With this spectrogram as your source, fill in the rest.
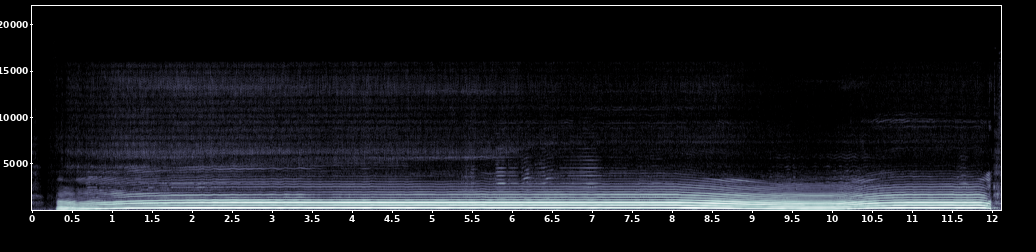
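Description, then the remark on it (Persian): A red-alert air raid siren, signalling people to leave their homes and go to shelters, sounds alone in a loud, steady drone. It swells up at the start, holds one pitch for about ten seconds, briefly dips and recovers, then cuts off. “این آجیر که میزد همه مردم موظف بودن یه صدایی هم میمد صدایی که میشنوید صدای آژیر قرمز است و معنی و مفهوم آن این است که منزل را ترک و به پناهگاه بروید”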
